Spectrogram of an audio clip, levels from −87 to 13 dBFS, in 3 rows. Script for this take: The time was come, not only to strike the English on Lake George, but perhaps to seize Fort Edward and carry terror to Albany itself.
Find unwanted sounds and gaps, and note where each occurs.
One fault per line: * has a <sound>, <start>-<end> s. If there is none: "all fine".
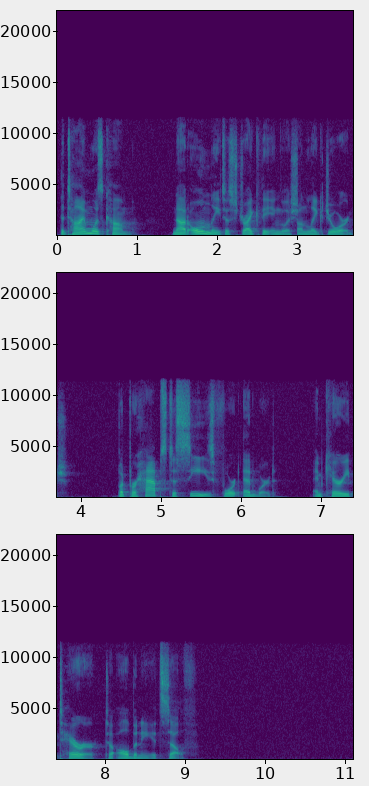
all fine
